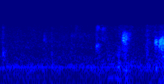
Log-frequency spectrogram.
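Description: Near silence: room tone with a few faint, short ticks near the end.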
